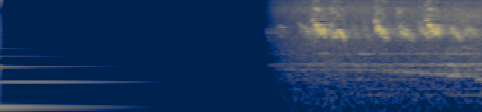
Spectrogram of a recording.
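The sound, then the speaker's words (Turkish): A ringing tone fades into a brief silence, then birds start chirping in quick repeated bursts over a steady, rushing outdoor background. “Sizde akan ırmakların, kuş cıvıltılarının, deniz dalgalarının ve kırılan kemiklerin sesini dinlemeyi sever misiniz?”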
